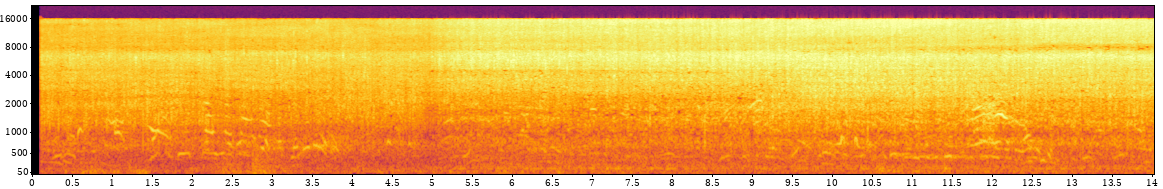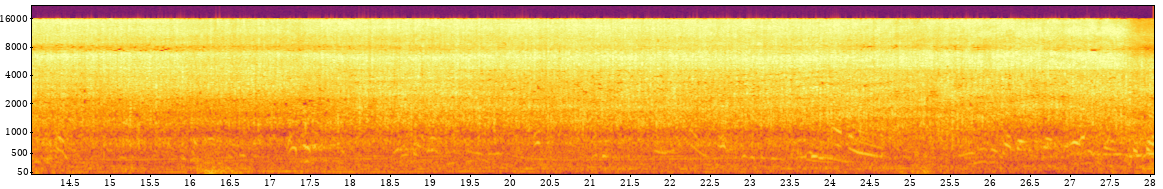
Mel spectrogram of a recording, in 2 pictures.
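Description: Ground-level fountain jets spraying up and splashing back onto paving stones, a steady hiss that grows louder about five seconds in.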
